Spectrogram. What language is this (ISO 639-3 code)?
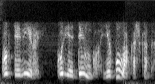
lit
